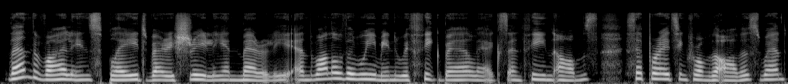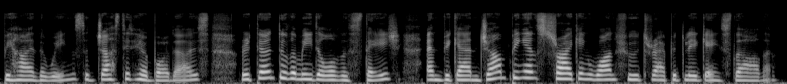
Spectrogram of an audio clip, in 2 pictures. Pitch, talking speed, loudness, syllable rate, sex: 215 Hz, 185 wpm, -19 LUFS, 5.2 syllables/s, female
